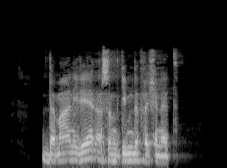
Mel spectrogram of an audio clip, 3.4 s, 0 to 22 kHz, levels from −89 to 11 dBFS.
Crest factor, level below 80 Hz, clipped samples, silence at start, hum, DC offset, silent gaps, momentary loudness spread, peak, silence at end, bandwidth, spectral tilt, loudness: 16 dB; -56 dBFS; under 0.1%; 0.65 s; none; under 0.1%; none; 13 LU; -2 dBFS; 0.75 s; 8 kHz; -4.5 dB/octave; -16 LUFS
